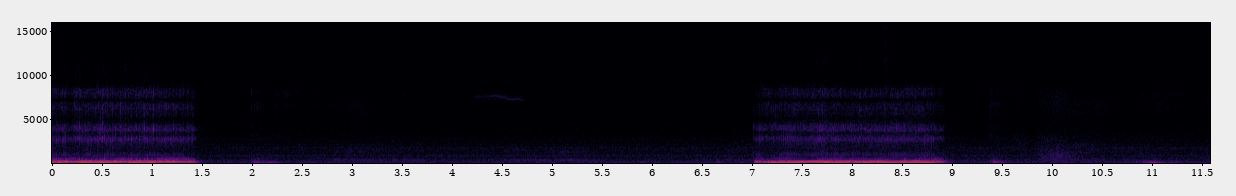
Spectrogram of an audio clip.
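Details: Female pet dog snoring in her sleep, a habit that lasts all night long; two loud rumbling, buzzy low snores about five seconds apart, each lasting around two seconds, with quiet breathing between them.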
